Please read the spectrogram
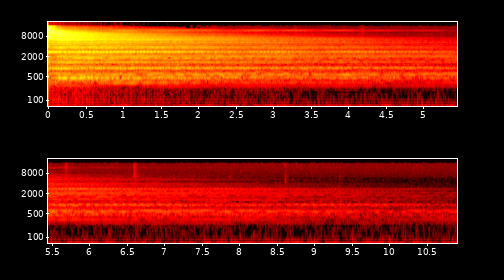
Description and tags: Ride cymbal from my friends neglected kit.
drums, live, percussion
